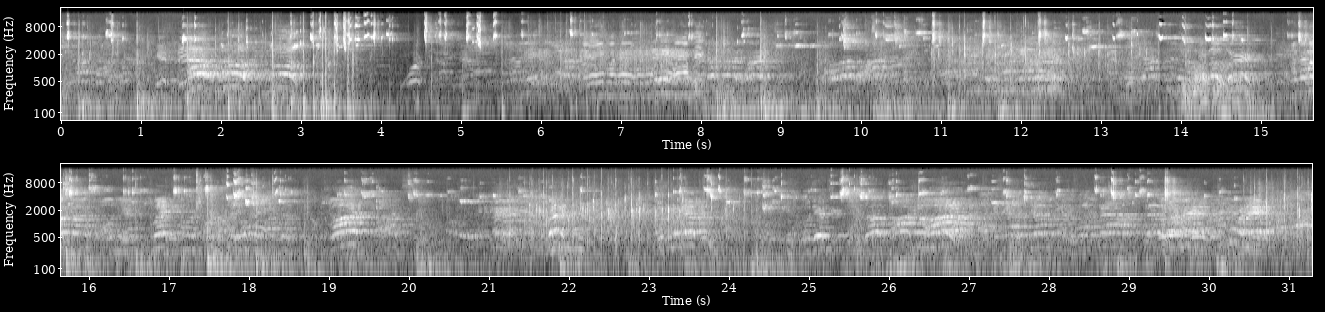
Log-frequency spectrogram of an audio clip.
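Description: Live basketball game sound: a basketball dribbling on a hardwood court, among shouts from players and spectators.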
